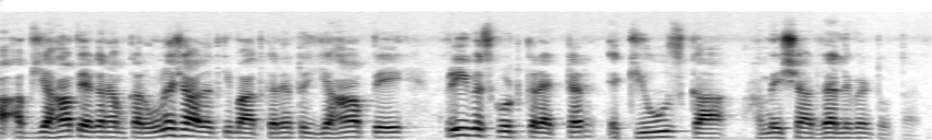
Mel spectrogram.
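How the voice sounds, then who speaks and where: A man's voice: on the high side, darkish tone. A man with a Pakistani accent gives an explanatory law lecture, reading statutes aloud, then rephrasing the points and mixing in English terms. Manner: repeats and rephrases points, mixes English terms into his speech.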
